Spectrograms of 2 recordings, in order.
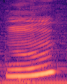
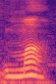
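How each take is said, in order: First: The consonant is said alone with no vowel. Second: The consonant is followed by an added uh. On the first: The speaker calls it right. "Just pronounce them as pure sounds" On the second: The speaker calls it wrong.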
